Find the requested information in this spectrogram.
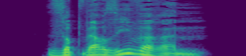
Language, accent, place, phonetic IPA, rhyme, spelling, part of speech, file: German, Germany, Berlin, [ˌzupvɛʁˈziːvəʁəm], -iːvəʁəm, subversiverem, adjective, De-subversiverem.ogg
- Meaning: strong dative masculine/neuter singular comparative degree of subversiv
